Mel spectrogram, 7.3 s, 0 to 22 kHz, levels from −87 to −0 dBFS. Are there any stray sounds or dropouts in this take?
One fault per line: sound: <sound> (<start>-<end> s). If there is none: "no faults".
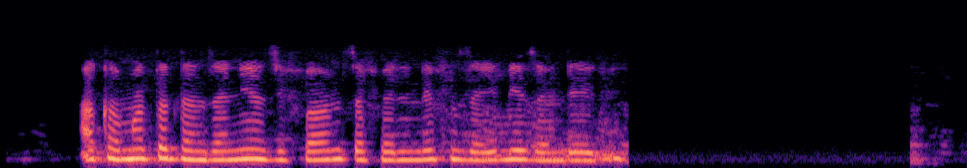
no faults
